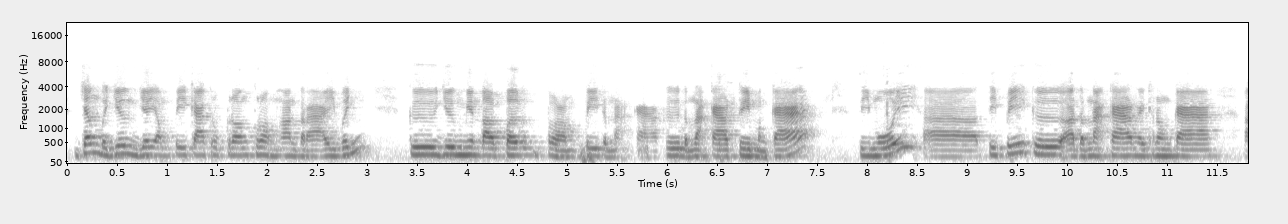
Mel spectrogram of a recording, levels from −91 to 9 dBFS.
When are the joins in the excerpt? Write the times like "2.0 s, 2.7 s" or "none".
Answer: none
